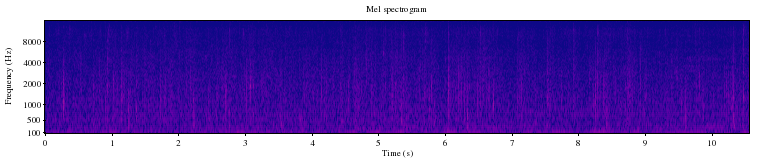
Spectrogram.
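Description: Rain falling: a steady hiss dotted with many small ticks of drops striking surfaces.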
